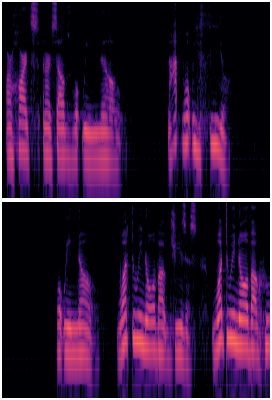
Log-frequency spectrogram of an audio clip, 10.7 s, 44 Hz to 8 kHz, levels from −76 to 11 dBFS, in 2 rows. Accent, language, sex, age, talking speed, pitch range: American, English, male, 30-49, 145 wpm, 115-170 Hz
